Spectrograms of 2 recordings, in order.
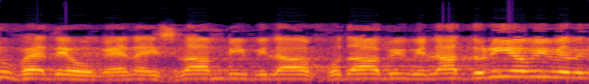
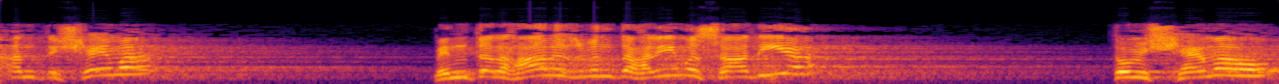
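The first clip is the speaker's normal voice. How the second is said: joyful recognition; 7 semitones higher, 3 dB louder than usual. Acted. Prophet recognises his foster sister.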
